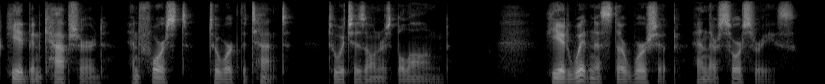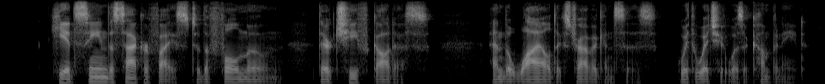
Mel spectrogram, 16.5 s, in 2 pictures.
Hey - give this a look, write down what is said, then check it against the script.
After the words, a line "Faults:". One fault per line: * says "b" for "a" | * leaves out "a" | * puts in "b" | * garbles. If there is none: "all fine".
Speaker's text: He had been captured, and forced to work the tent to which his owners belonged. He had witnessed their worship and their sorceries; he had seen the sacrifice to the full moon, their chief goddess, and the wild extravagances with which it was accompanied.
He had been captured, and forced to work the tent to which his owners belonged. He had witnessed their worship and their sorceries; he had seen the sacrifice to the full moon, their chief goddess, and the wild extravagances with which it was accompanied.
Faults:
all fine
